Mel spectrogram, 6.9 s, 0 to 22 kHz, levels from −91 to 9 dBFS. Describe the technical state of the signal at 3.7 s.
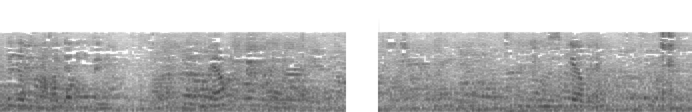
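At 3.7 s the audio is silent. A playback stall runs from 3.46 s to 3.79 s, a gap of about 0.33 s. The sound cuts off mid-flow and nothing plays. The likely cause is that the player ran out of data, or its output thread was held up. When output resumes, it picks up where it stopped. It simply halts.

Right after the gap, from 3.79 s to 5.95 s, a time-compressed catch-up follows. The player trims its backlog by removing short slices and cross-fading the joins. The result runs at 1.15 times normal speed while keeping its pitch. This stretch sounds hurried.

Vorbis compression is present across the whole clip, including this moment. The damage is heavy. The cut-off is lowered, so the top end is dull. The remaining treble is coarsely quantised into hiss-like grain. Tones sound rough and attacks are smeared. This points to a low bitrate, likely around 19 kbps.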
